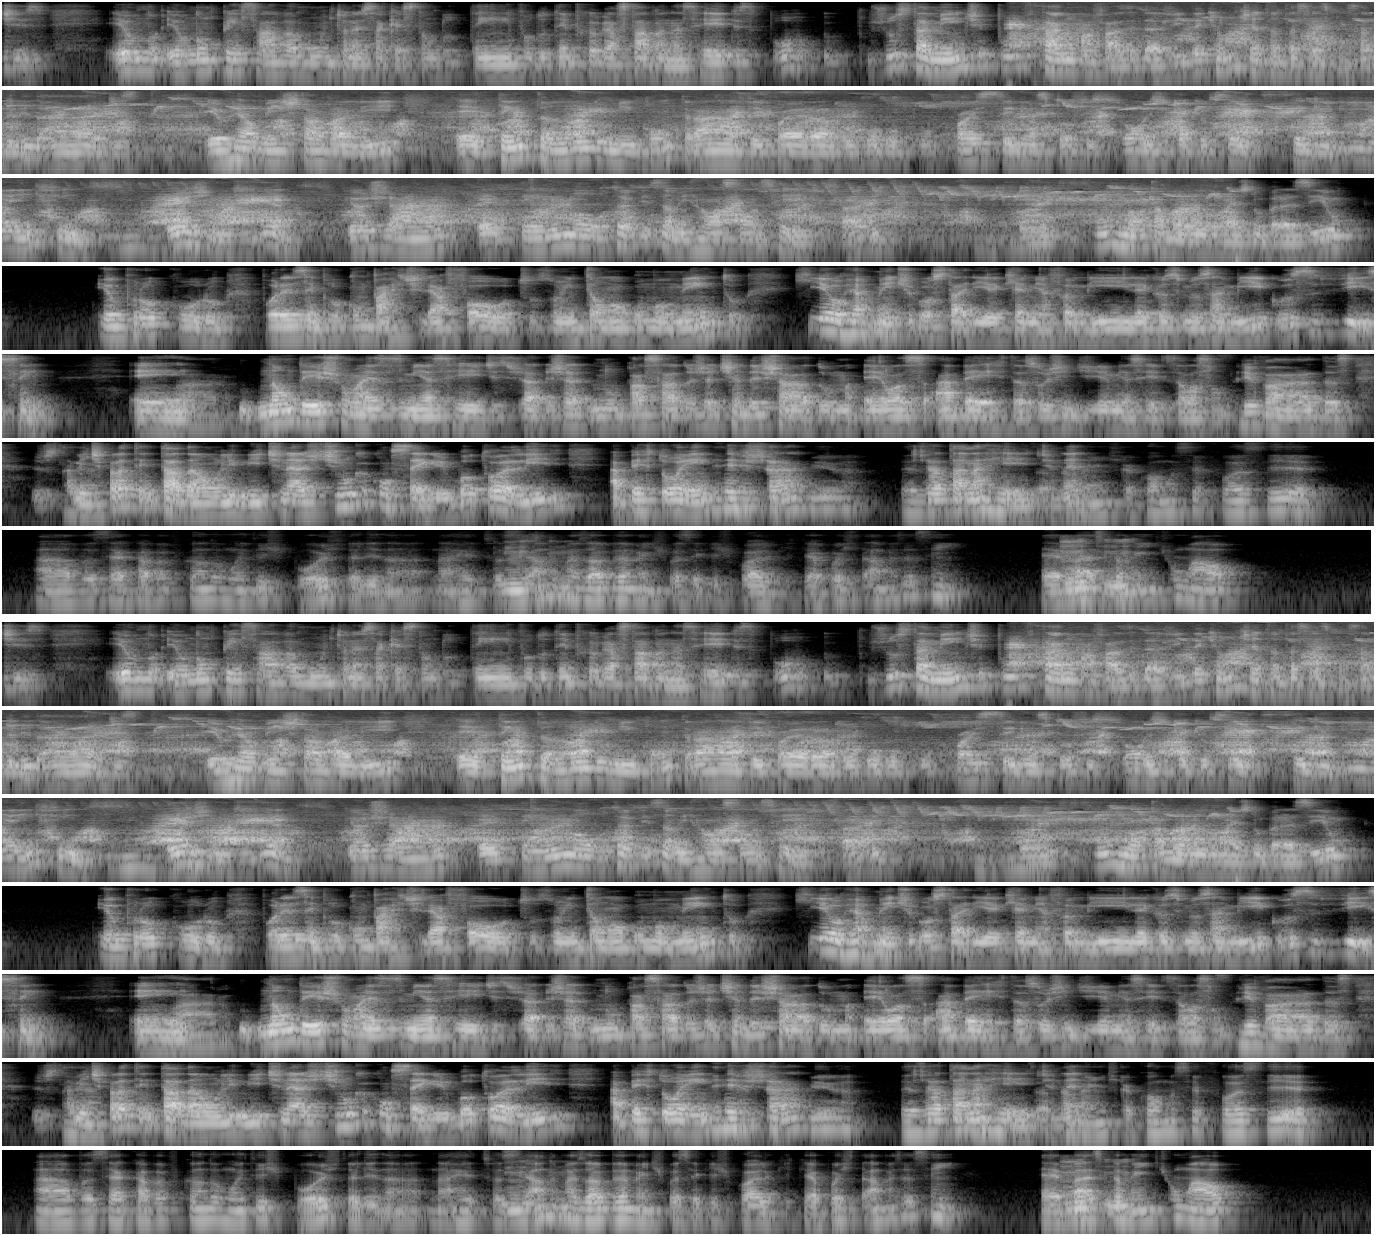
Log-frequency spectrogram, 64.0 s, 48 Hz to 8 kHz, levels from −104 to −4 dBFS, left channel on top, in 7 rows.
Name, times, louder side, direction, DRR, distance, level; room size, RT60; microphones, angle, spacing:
voice 1, 0.0-24.4 25.1-25.3 25.6-27.2 28.1-36.8 37.4-37.8 38.3-51.1 51.9-52.9 58.2-58.7 61.9-62.4, equal, 10° left, 2 dB, 0.3 m, -33 dB
sound 1, 6.7-26.5, right 1 dB, 65° left, 1.2 m, -34 dB
voice 2, 19.0-19.6 24.8-25.2 28.7-28.8 37.7-38.0 44.8-45.1 46.1-46.4 50.4-51.4 51.7-54.4 55.1-61.2 61.8-63.0, right 4 dB, 70° right, 8 dB, 0.3 m, -39 dB
2.2 x 2.2 x 2.7 m, 0.37 s
head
